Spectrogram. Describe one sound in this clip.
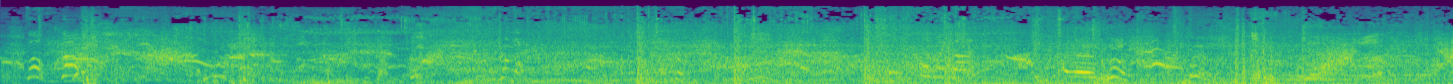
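A young woman shouts urgently.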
